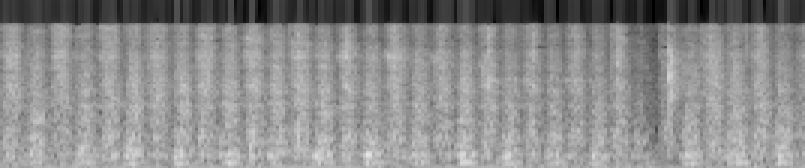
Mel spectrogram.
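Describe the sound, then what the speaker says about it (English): A handsaw cuts through wooden splines at a door's corners with steady, rhythmic back-and-forth strokes, close and fairly loud, with no talking. "I can cut the splines."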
